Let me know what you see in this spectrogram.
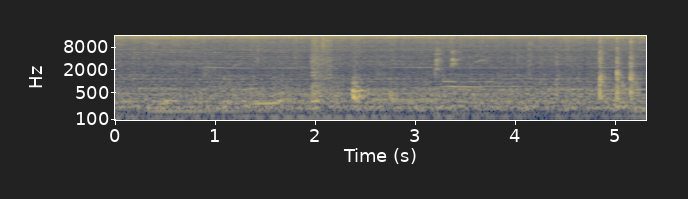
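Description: Light rain falling as a steady hiss, with a low steady hum underneath and a few faint knocks and clicks, a couple of them close together near the end.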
